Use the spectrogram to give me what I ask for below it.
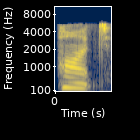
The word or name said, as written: haunt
